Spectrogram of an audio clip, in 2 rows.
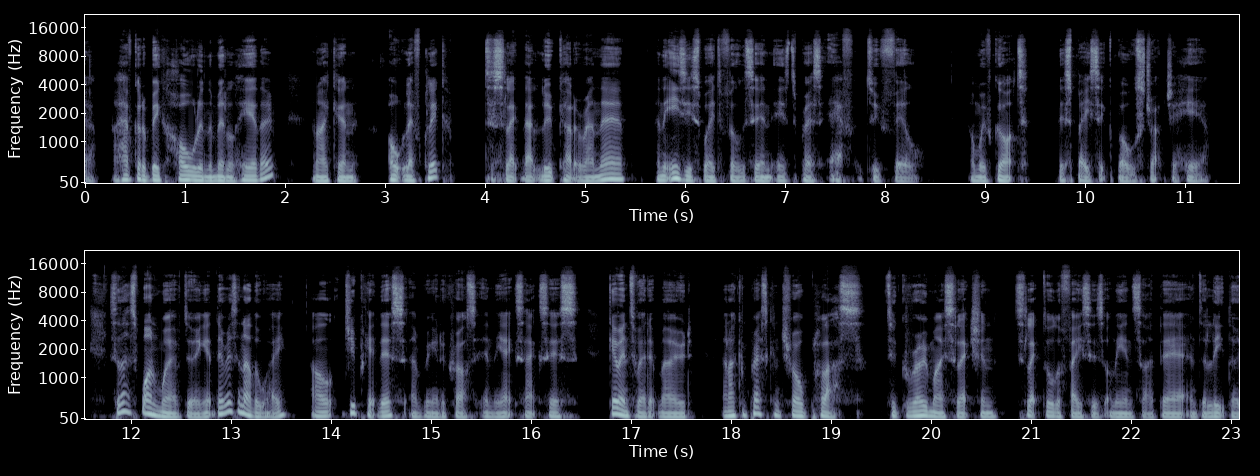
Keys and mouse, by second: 6.7 f, 9.2 Tab, 13.4 Tab, 13.6 Tab, 13.8 shift+d, 14.0 x, 16.0 Tab, 19.4 ctrl+KP_Add, 19.7 ctrl+KP_Add, 19.9 ctrl+KP_Add, 20.1 ctrl+KP_Add, 20.3 ctrl+KP_Add.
